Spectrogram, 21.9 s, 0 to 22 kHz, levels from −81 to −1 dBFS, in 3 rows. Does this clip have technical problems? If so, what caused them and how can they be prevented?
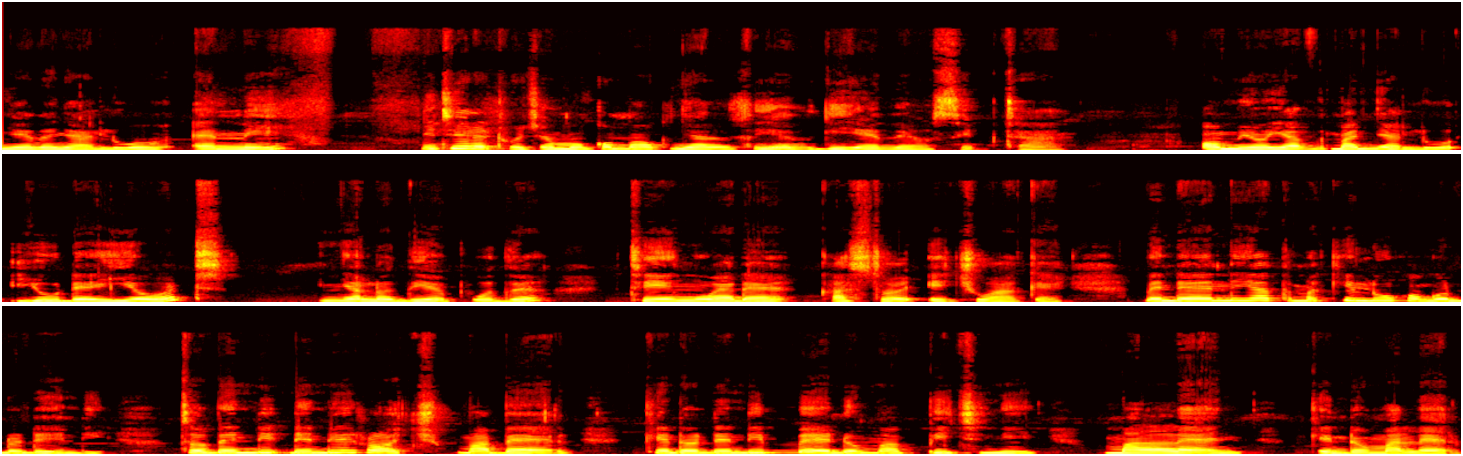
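No, the speech signal has no technical faults, so there is no cause to trace and nothing that needs preventing.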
